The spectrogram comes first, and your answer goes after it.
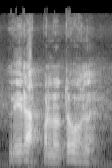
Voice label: Culpable, Zapoteco de Petapa; Vocabulary

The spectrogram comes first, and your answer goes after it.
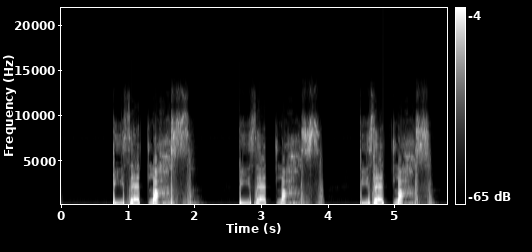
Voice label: mosquito, Zapoteco; animales; INALI

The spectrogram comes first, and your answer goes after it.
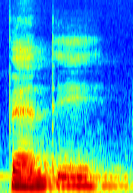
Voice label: "atacar", Otomí, hombre; INALI

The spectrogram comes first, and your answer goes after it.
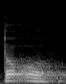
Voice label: "quién", Otomí, hombre; INALI

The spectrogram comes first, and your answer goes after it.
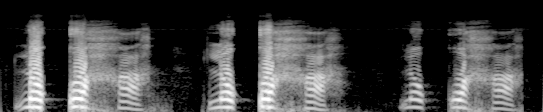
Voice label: frente, Zapoteco, san miguel albarradas; cuerpo; INALI

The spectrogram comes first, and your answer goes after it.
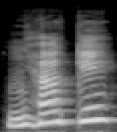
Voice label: lengua, idioma, Otomí, mujer; Habla; INALI

